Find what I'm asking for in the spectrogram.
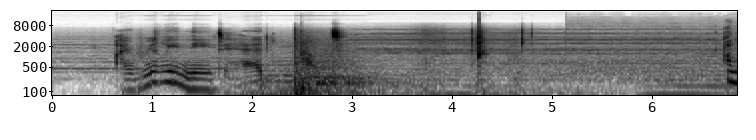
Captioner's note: hands slapping table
